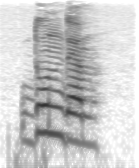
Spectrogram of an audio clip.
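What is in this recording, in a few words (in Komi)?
"дундӧм", Komi, female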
